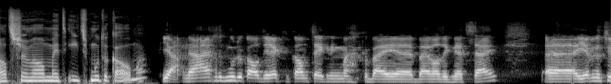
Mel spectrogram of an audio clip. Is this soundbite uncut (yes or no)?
yes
